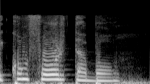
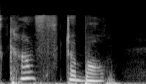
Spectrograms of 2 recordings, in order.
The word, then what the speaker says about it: comfortable: So sometimes students say comfortable, wrong, careful with that pronunciation. It's comfortable. Comfortable.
